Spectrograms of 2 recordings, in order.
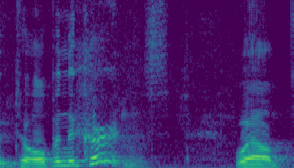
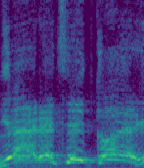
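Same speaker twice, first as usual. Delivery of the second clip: egging on, shouting. Retold or imitated. Drummer egging the sax player on, shouting. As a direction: yell it like a drummer cheering you on. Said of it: "screaming at me".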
